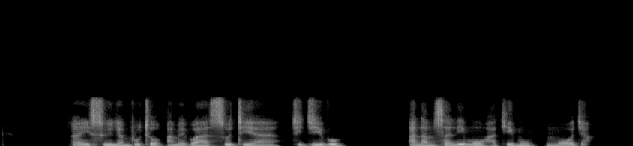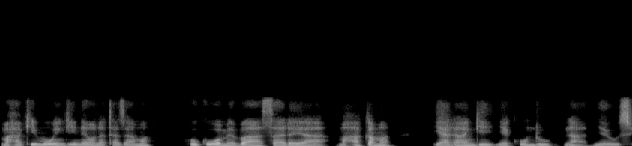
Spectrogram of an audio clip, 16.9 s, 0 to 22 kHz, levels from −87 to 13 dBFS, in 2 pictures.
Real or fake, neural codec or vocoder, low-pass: fake; codec, 24 kHz, 0.5 kbps, DualCodec; 7.2 kHz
